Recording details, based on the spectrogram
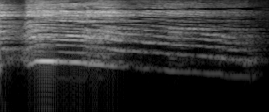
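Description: A rooster crows once close by, a loud, strained cock-a-doodle-doo that rises quickly and then trails off over about a second, with no talking around it.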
